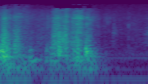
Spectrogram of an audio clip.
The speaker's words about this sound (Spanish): Hazte a un lado para abrir ese cajón.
